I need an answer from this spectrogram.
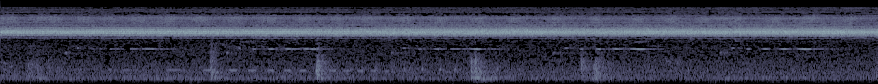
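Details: Christmas beetle (Anoplognathus) in the South African bushveld, recorded in real time: a steady, shrill, high-pitched drone runs unbroken throughout, with faint thin whistled notes repeating at intervals and soft low knocks underneath.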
